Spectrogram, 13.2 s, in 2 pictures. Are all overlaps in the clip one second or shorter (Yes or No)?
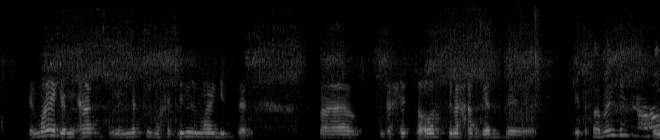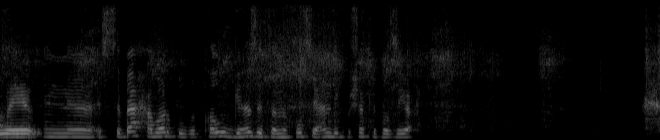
Yes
